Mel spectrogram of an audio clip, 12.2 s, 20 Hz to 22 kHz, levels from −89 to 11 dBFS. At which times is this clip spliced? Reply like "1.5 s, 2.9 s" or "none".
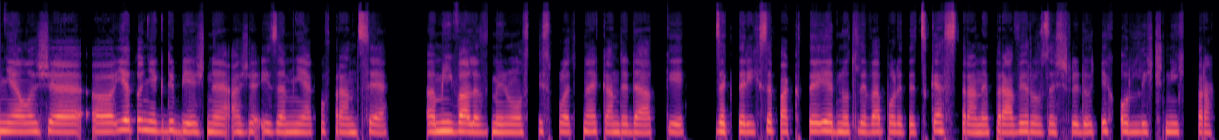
none

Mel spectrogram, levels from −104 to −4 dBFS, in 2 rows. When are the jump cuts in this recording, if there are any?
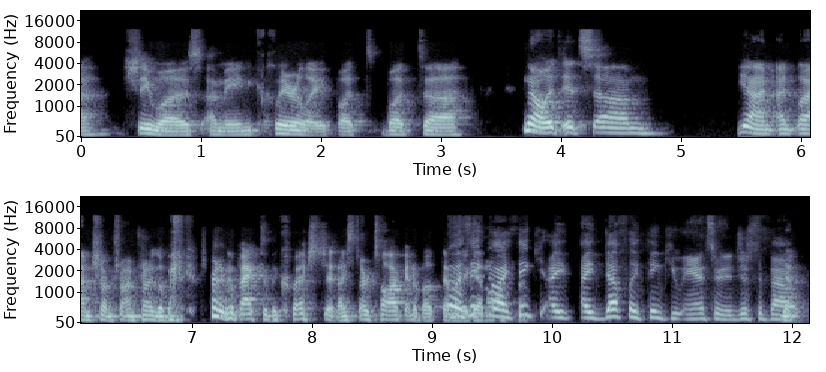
1.5 s

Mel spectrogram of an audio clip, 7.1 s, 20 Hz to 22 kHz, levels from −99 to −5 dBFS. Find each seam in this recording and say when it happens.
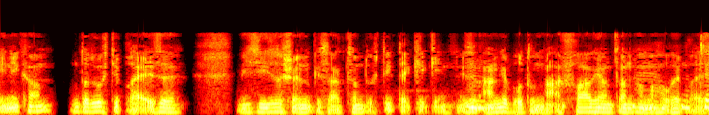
none

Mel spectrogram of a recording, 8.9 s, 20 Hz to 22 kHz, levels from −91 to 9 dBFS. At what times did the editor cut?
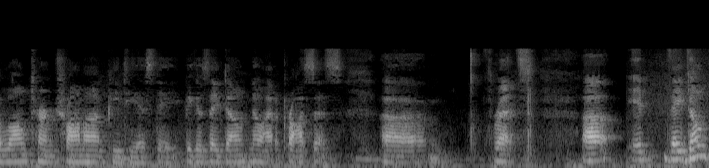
7.8 s

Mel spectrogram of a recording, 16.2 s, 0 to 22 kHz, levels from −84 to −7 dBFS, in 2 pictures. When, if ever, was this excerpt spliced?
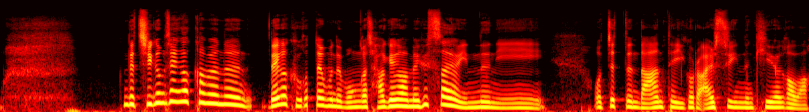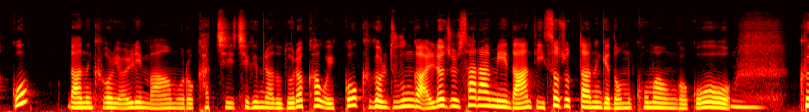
none

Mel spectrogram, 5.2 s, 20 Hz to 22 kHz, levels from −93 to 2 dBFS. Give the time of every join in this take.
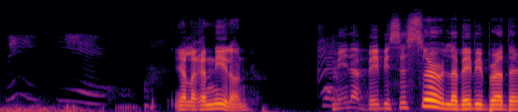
3.3 s

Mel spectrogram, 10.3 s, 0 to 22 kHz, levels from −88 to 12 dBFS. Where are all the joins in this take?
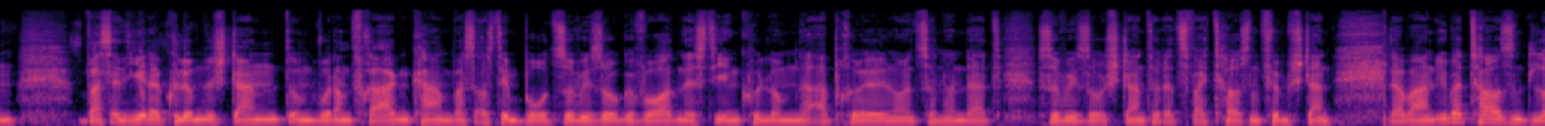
9.3 s

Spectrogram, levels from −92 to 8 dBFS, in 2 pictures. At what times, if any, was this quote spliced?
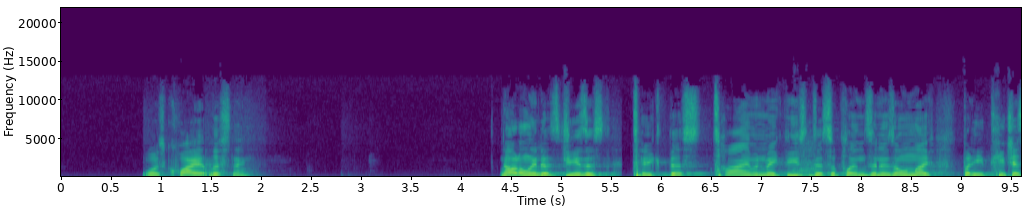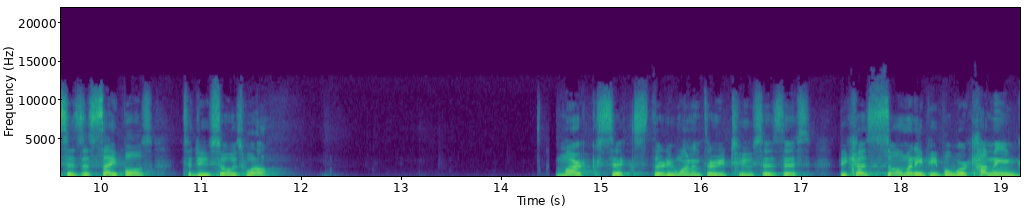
none

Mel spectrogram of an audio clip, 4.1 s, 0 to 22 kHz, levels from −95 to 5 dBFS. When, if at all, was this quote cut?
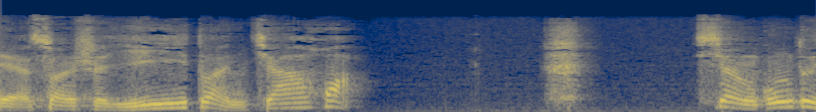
3.0 s

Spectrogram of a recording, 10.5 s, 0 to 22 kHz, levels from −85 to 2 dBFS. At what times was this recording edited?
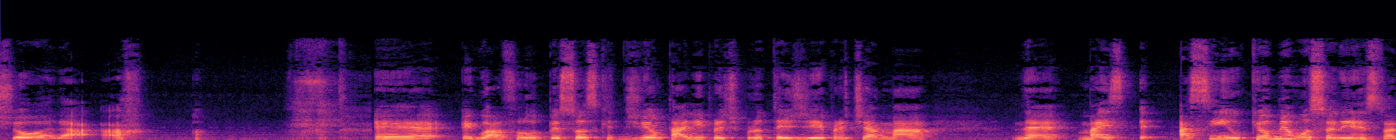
2.8 s

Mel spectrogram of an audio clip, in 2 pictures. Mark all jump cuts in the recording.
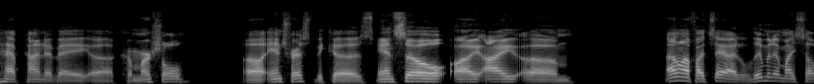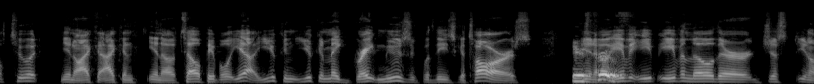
3.7 s, 8.5 s

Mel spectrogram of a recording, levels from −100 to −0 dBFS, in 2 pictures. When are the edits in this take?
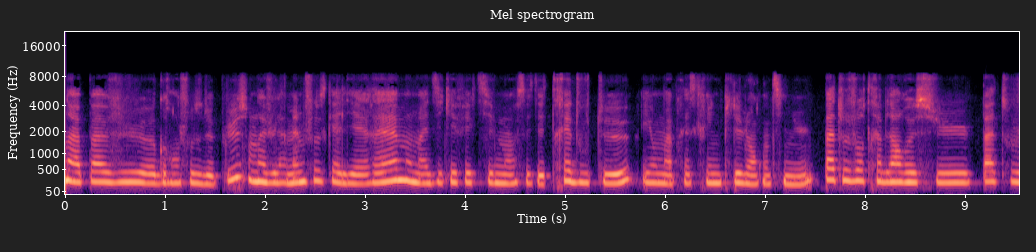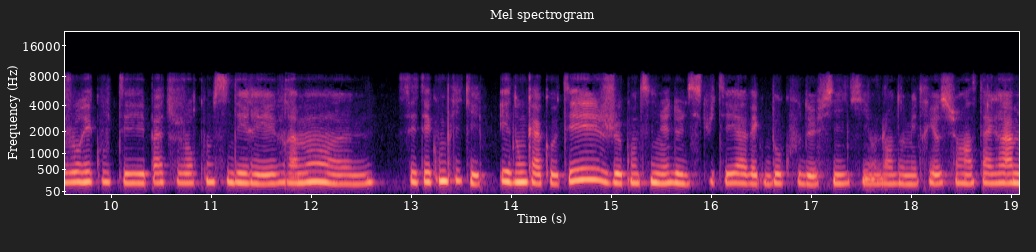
7.5 s

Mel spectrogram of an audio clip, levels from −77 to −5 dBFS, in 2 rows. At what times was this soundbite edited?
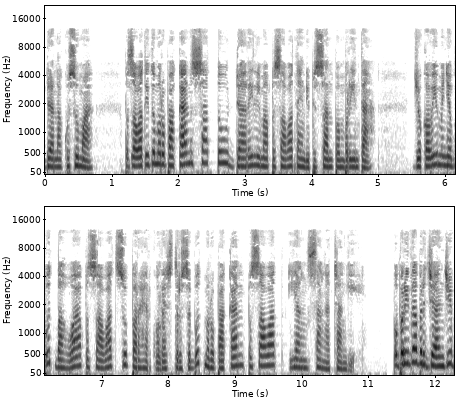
11.3 s

